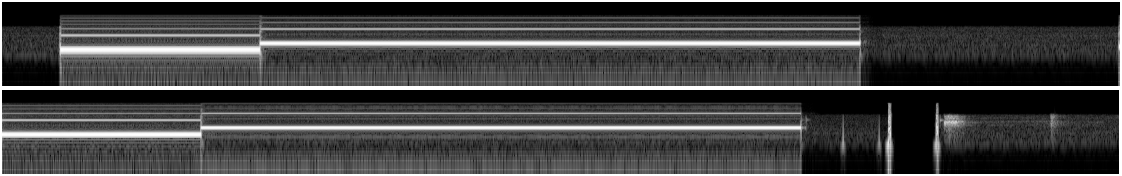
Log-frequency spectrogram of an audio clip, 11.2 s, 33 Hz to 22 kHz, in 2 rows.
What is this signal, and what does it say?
Two-tone page, heard as a one-second tone, then a three-second tone, about 550 then 900 Hz, about 710 then 1180 Hz. It is heard from 0.3 to 9.6 s.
